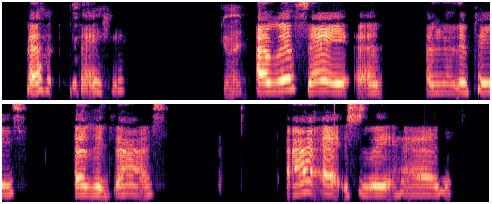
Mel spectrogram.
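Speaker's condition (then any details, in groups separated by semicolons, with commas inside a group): Spinal muscular atrophy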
